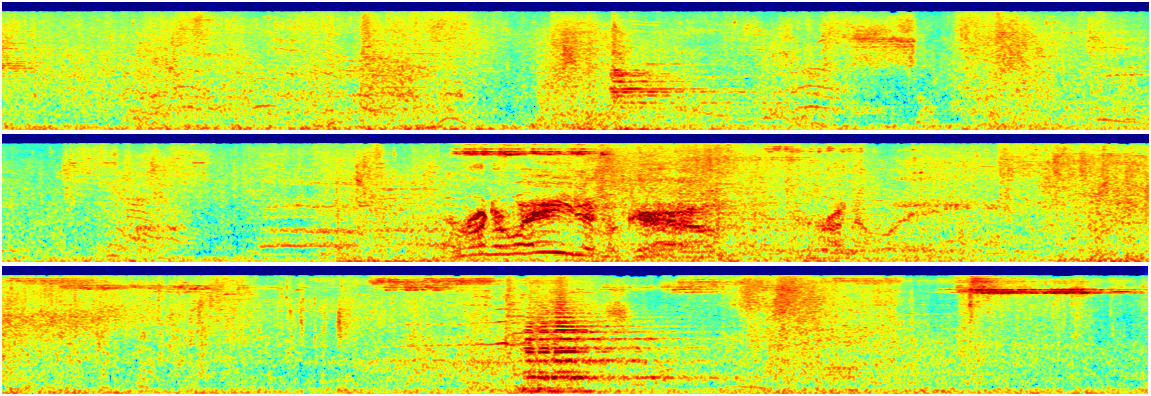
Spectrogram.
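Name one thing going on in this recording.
Weapons clash and spells burst in a busy game fight.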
